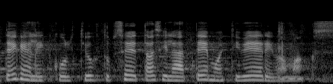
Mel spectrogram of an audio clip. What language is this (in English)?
Estonian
